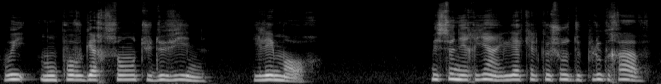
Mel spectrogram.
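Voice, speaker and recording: A woman's voice: medium pitch, steady tone, a little slow, warm tone, lightly acted. A woman doing an old miserly uncle. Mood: blunt. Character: old miserly man, cold, calculating uncle. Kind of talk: audiobook reading of a classic novel.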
